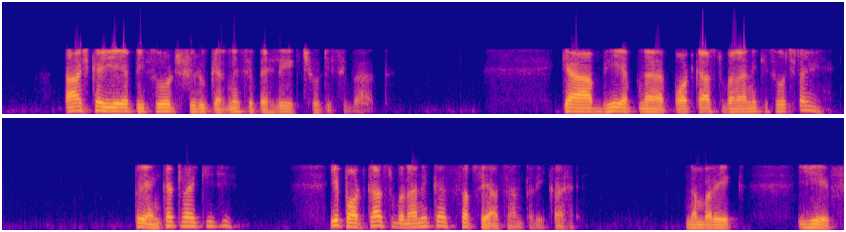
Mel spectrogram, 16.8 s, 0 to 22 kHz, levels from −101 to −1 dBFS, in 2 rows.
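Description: From start to finish the speech carries a G.729 codec sound, and it's plainly audible. Everything above 4 kHz is gone, so the voice sounds boxed-in and telephone-narrow. On top of that there's a rough, slightly synthetic edge, because the codec rebuilds each short frame from a vocal tract model, a pitch predictor and a few pulses rather than the real waveform. That thin, buzzy character fits the 8 kbit/s G.729A variant.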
